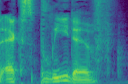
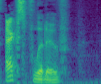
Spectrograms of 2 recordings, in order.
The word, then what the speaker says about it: expletive: I mean, you just said expletive. It's expletive.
